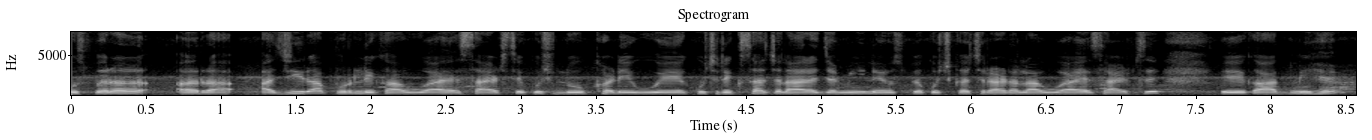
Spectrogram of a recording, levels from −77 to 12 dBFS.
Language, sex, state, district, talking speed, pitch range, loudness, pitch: Hindi, male, Rajasthan, Nagaur, 225 wpm, 185-220 Hz, -14 LUFS, 195 Hz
